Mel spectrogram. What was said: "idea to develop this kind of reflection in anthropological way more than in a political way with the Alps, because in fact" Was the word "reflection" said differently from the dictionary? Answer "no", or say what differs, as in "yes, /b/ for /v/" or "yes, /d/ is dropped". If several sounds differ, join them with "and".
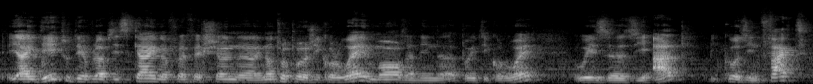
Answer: yes, /l/ is dropped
